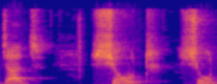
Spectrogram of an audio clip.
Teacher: लगभग टंग चिपक जाता है रूफ ऑफ द माउथ के, उतरता है तो वो साउंड निकलता है · शूट, शूट में मुंह की जो छत है उसके बहुत करीब जाता है टंग, और जो नैरो पैसेज है उस नैरो पैसेज में से हवा जब निकलता है बाहर की तरफ तो वो अपने साथ एक विस्लिंग साउंड लेकर के निकलता है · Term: पैलेटो एल्वियोलर साउंड्स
